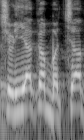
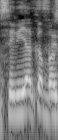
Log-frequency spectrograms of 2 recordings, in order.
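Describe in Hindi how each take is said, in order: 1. शब्द साफ़ ch की आवाज़ के साथ बोले जाते हैं। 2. ch की आवाज़ की जगह s की आवाज़ बोली जाती है। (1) "अच्छा वो चिड़िया का बच्चा था" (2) "वो तलफ़ुज़ में थोड़ा सा"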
